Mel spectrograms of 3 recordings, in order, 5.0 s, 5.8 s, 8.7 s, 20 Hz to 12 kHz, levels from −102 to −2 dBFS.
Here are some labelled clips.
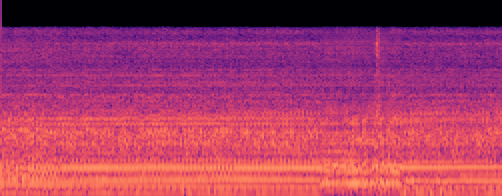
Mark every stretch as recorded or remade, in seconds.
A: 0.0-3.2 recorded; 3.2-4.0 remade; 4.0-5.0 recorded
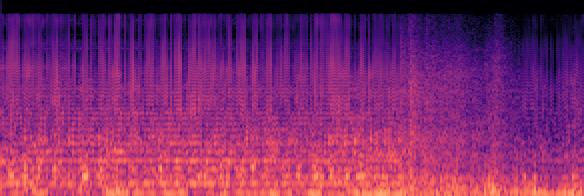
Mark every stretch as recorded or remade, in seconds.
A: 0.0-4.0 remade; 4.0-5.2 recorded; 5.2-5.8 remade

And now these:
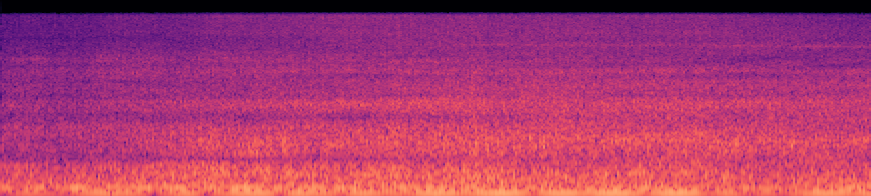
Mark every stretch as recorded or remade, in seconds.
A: 0.0-8.7 recorded

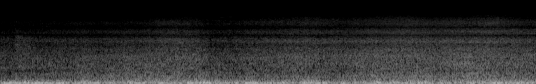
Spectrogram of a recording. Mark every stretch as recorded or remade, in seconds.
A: 0.0-0.5 recorded; 0.5-1.8 remade; 1.8-3.5 recorded; 3.5-4.6 remade; 4.6-5.4 recorded

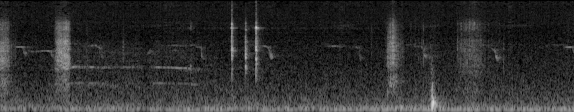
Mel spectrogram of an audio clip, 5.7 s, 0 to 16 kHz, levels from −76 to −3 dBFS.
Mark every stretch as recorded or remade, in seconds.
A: 0.0-1.7 recorded; 1.7-3.8 remade; 3.8-5.7 recorded

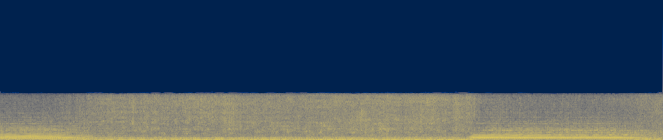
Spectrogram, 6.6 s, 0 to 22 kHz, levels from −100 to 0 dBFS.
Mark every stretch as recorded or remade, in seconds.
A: 0.0-1.0 recorded; 1.0-1.6 remade; 1.6-2.2 recorded; 2.2-5.0 remade; 5.0-6.6 recorded

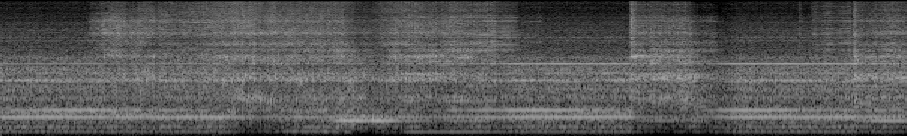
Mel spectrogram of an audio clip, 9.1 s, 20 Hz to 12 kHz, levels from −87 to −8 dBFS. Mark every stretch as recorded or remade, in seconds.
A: 0.0-1.1 recorded; 1.1-1.6 remade; 1.6-2.1 recorded; 2.1-4.0 remade; 4.0-9.1 recorded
